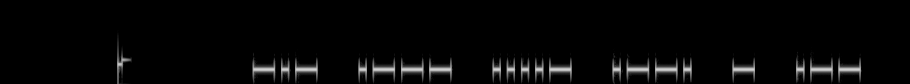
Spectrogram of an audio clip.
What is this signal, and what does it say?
Morse code, heard as a keyed tone, about 17 wpm, spaced as for 12 wpm, 700 Hz. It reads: KJ4PTW
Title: USA Call Signs - 6 Characters - 2x Character Spacing - 17wpm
